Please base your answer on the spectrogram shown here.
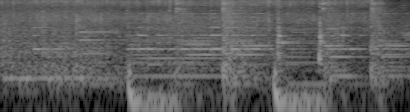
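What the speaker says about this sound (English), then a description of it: "you want to fry the tomato paste in the oil" Tomato paste fries in oil in a pan, giving a steady close sizzle broken by a few sharp knocks and scrapes from stirring.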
